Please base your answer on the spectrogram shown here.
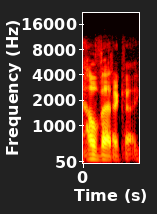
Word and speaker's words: Helvetica: I just mispronounced it. Helvetica, yes.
